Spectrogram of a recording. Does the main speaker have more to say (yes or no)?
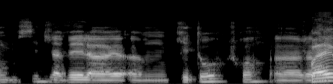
no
